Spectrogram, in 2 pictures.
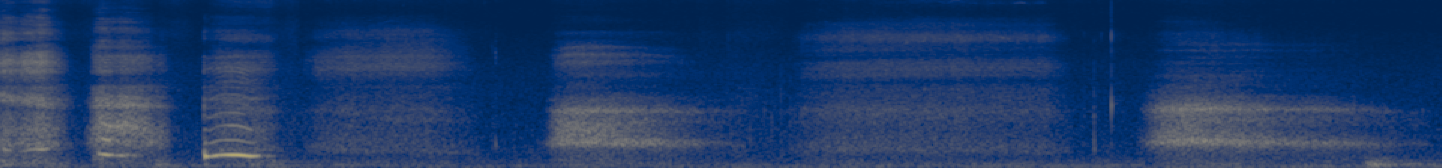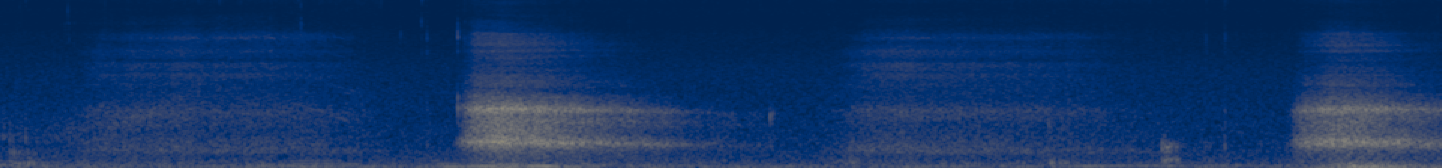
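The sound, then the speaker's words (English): Slow, deep breathing during a relaxation exercise: a few quick, sharp breaths at the start, then several long, airy inhales and exhales spaced evenly apart, breathy and fairly quiet with no talk. “Now you just relax. Breathe with me.”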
